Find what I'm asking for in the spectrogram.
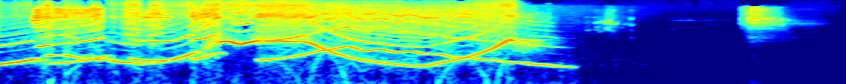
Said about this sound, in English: And all he's really requesting is a little slide whistle.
